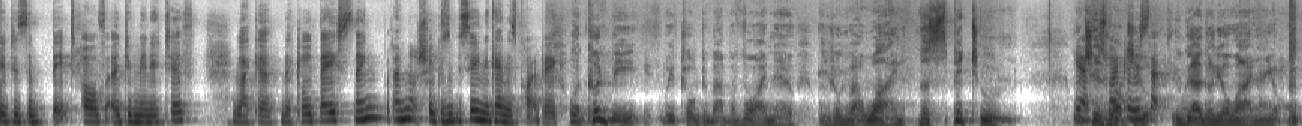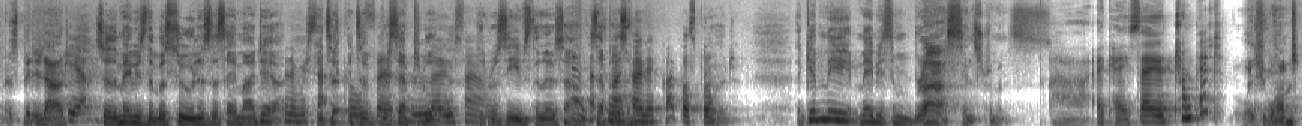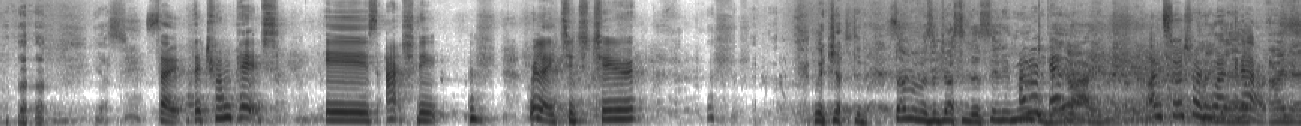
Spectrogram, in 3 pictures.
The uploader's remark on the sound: we are live from the Bristol Old Vic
